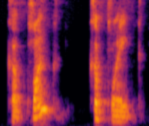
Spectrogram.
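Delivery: ordinary delivery, nothing marked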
